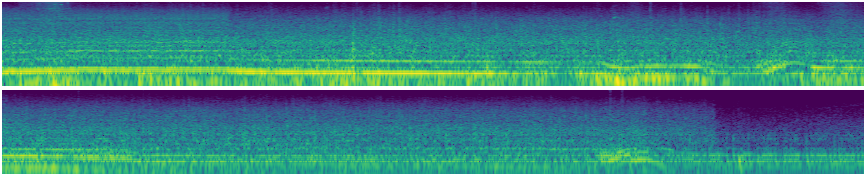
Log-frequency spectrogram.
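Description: A car engine hums and slowly winds down as the car slows.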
